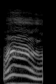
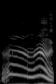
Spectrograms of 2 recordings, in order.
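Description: First: Loud, high blaring "rah"; forceful high siren blare; urgent siren imitation. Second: High "rah, rah" siren wail; high two-note wail, not forceful; mild siren imitation. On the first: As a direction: blast one siren wail to clear the road. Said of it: "Get the hell out of the way". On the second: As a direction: mimic an ordinary siren going up and down. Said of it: "they weren't like".

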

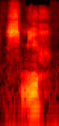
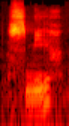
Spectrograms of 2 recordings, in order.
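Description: First: «сміх» with с palatalized before мі; softened с. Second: «сміх» with с hard before мі; as written. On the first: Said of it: "а вимовляємо". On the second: Teacher reading the spelling, hard с in «сміх». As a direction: say «сміх» with an unsoftened с. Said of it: "Пишемо". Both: Shown as a demonstration.

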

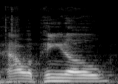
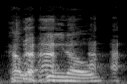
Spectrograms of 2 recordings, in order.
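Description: First: Jalapeno said as hal-a-PEE-no, English style. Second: Jalapeno said slowly, laughing, as the family says it; jalapeno with a hard j. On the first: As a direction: say jalapeno the Spanish way, h sound, pee-no. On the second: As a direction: stretch out jalapeno with a laugh, the home way. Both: Shown as a demonstration. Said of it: "Not jalapeno, jalapeno".

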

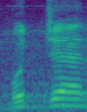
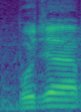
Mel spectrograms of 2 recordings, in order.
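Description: First: ਬੁਝੈ with a tight, doubled middle consonant, bujjhai; ਬੁਝੈ said stressed, as bujjhai; wrong hard reading. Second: ਬੁਝੈ with a single, light middle consonant, bujhai; ਬੁਝੈ said gently, without doubling; soft reading. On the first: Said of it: "ਨਹੀਂ ਇੱਥੇ ਪੜ ਜਾਣਾ". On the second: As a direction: let the ਝ of ਬੁਝੈ stay soft. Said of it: "ਪਾਠ ਪੋਲਾ ਹੀ ਕਰਨਾ". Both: Shown as a demonstration.

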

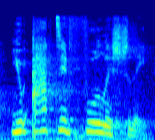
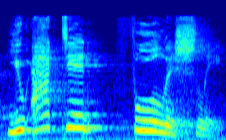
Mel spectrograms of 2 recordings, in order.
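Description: First: Said in the usual way. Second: Slowly, weighing each word; slow stern quote. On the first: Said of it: "That's what he says to Saul". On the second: Retold or imitated. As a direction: say it as a heavy verdict. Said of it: "he says".

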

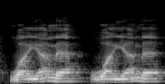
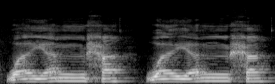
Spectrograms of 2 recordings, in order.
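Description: First: ويم with the م wrongly popped open; echoing little vowel after م in ويم; bounced meem. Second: Slow ويمح with the م briefly hummed; flowing meem. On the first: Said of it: "يقرأها مقلقلة". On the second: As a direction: let sound run through م in ويمح. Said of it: "تعطي مجال لجريان الصوت". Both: Shown as a demonstration.

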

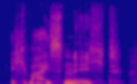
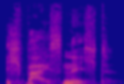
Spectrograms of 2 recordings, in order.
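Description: First: Soft, slow, voiced „Ich weiß nicht“; softly hesitant, slow. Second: Unvoiced, hesitant whisper, slow; hushed uncertain whisper. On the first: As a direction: trail off, unsure and quiet. Hesitant reply to Iwan's urging. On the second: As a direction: breathe it out, unsure. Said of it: "flüsterte ich".

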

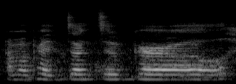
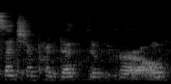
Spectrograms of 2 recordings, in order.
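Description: First: Slow, sing-song self-praise; drawn-out repeat. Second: Said in the usual way. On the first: Real, not acted. Vlogger praising herself after editing, slow and sing-song.

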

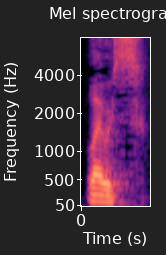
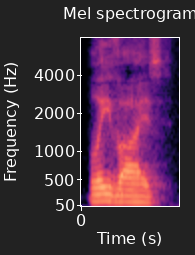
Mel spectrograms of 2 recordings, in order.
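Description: First: "Lewis" said as LEH-vees, the Polish way; mispronounced Levi's. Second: "Levi's" said LEE-vize; correct Levi's. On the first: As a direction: say the brand Levi's as "Lewis", with short vowels. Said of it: "nieprawidłowa wymowa w języku angielskim może brzmieć". (błędna polska wymowa: "Lewis" zamiast „liwajz”) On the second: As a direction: say "Levi's" with an EYE sound and final Z. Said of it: "Prawidłowa wymowa tego słowa brzmi". (poprawna wymowa: "Levi's" jak „liwajz”) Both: Shown as a demonstration.

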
